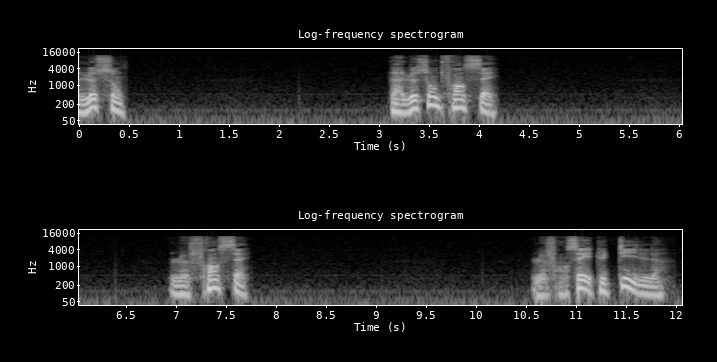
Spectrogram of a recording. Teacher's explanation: there is a tonic stress on the last syllable of each rhythmic group on and on but within a single rhythmic group all syllables have the same intensity there is no stress and the rhythm is extremely uniform.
